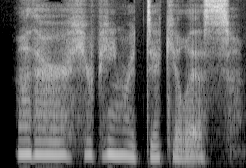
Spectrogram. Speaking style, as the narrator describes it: Persephone sighed

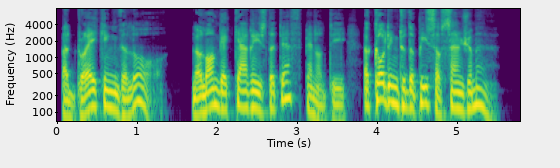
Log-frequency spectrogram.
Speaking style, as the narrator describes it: She responded calmly

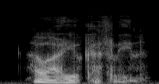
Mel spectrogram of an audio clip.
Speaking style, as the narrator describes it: I asked in a barely audible voice

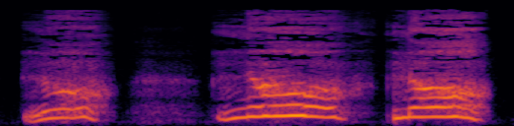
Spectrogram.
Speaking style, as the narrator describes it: moaned Mr

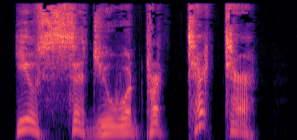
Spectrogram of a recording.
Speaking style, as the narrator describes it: he snarled

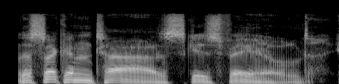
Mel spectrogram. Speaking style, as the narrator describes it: intoned Gash

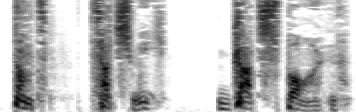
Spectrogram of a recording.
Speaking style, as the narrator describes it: he snarled

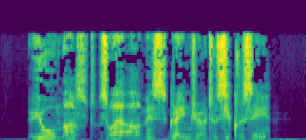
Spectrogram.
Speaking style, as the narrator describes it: Dumbledore said gravely

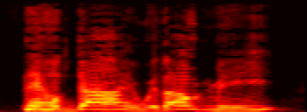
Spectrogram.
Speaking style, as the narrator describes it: the gaunt thing moaned

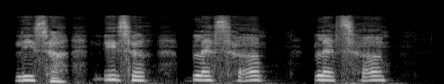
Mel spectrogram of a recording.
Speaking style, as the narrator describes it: she cried

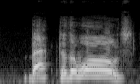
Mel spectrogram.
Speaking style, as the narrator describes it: they cried

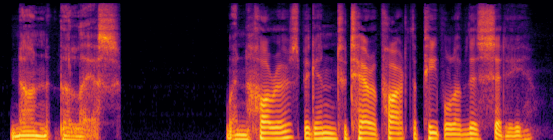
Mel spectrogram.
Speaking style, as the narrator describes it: Mab said calmly

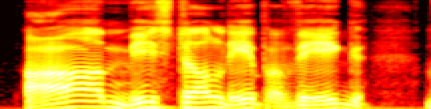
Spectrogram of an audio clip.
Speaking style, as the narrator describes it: boomed the voice of Mr

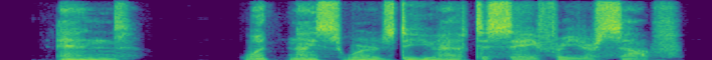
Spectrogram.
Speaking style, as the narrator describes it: Theo says lazily to him

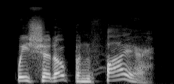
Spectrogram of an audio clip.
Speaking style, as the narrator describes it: Administrator Goris cried

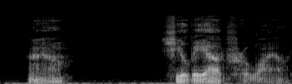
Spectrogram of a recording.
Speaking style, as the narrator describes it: he murmured

